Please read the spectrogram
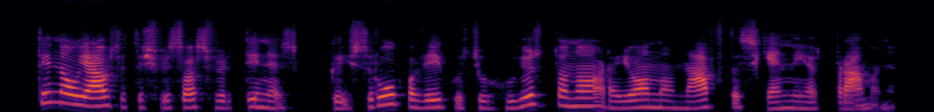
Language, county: Lithuanian, Alytus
